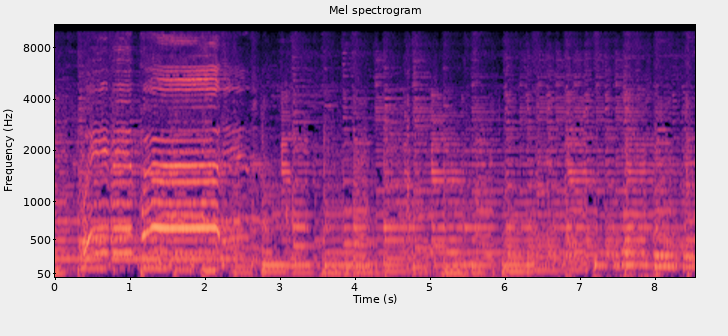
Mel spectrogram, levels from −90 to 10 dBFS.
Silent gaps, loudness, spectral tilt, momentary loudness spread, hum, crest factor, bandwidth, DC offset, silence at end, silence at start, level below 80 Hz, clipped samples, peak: none; -18 LUFS; -5 dB/octave; 12 LU; none; 18 dB; 10.5 kHz; under 0.1%; 0 s; 0 s; -32 dBFS; under 0.1%; 0 dBFS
